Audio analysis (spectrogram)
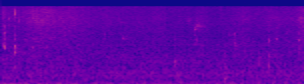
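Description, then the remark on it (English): Beer pours steadily into a glass with a soft, continuous liquid rush, faint fizzing and a few small clicks and drips, fairly quiet, with no talking. “Look at this beautiful pour.”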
